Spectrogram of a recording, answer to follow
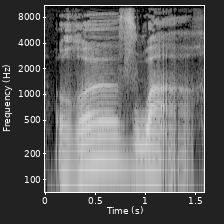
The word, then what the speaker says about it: revoir: Okay, remember to pronounce this like a revoir. O-E together is pronounced like wawa. Revoir.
